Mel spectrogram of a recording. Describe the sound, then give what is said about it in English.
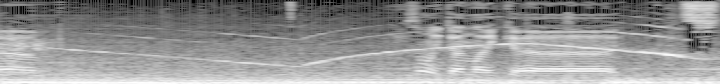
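A fire truck siren passes on the other side of the road, heard from inside a car. Its wailing tone sweeps down and then back up, with some quicker warbling bursts, over a steady rumble of engine and road noise. “You're not getting pulled over. No, there's a fire truck on the other way.”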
